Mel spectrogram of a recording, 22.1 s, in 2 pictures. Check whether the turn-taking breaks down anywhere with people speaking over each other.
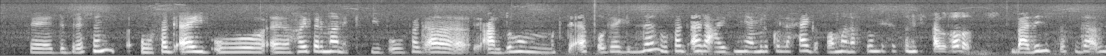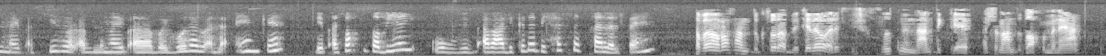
No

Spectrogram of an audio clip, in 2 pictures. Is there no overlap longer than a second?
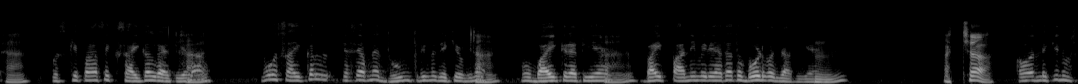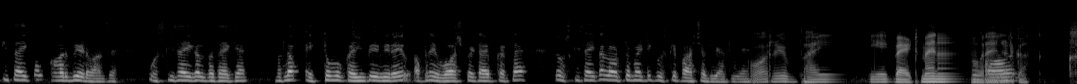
Yes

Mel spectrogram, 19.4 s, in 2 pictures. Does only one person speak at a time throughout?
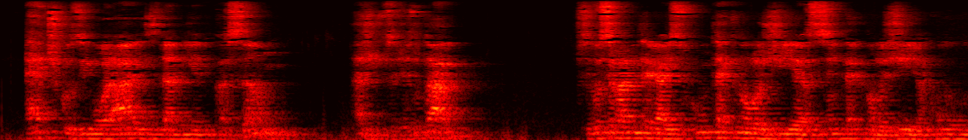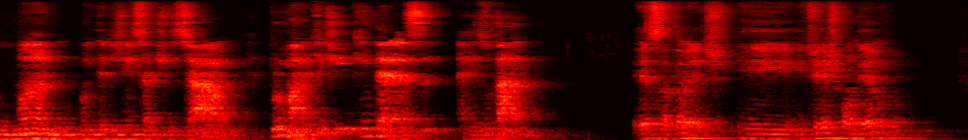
Yes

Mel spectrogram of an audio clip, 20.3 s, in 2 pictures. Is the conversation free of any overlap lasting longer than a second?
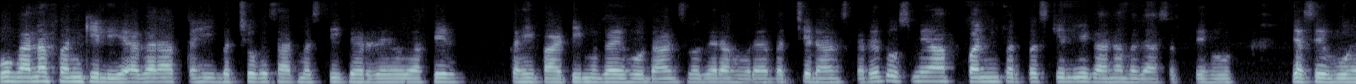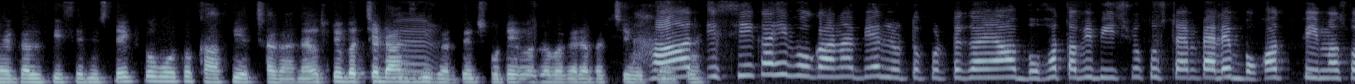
Yes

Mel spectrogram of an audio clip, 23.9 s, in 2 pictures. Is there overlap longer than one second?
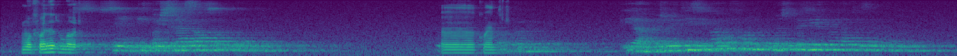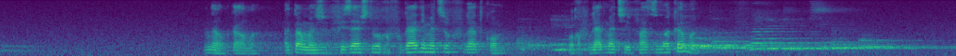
No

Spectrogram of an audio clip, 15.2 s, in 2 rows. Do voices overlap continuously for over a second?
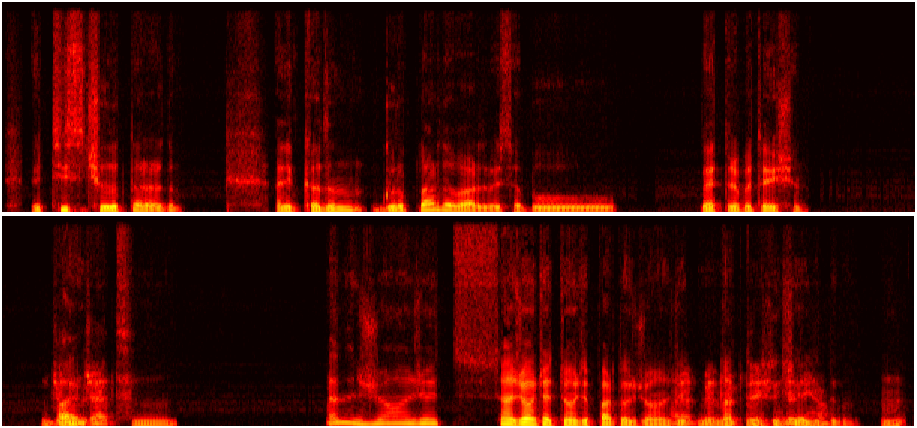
Yes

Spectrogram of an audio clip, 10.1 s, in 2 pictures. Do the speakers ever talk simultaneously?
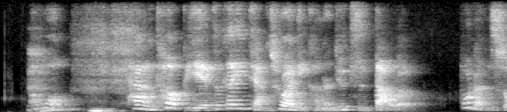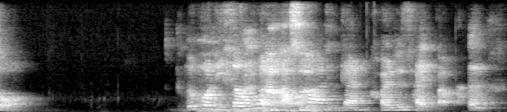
Yes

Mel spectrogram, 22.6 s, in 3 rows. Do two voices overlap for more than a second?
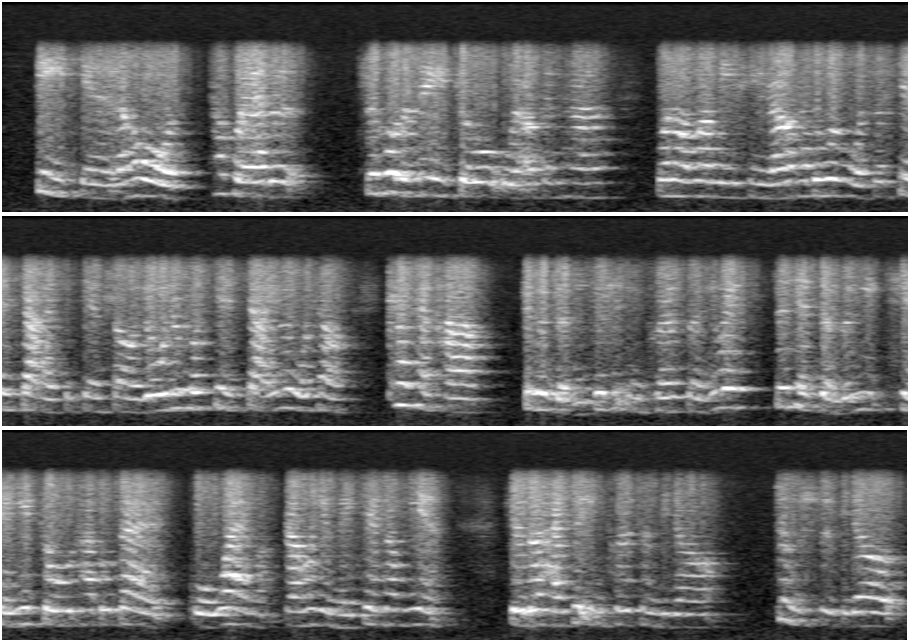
No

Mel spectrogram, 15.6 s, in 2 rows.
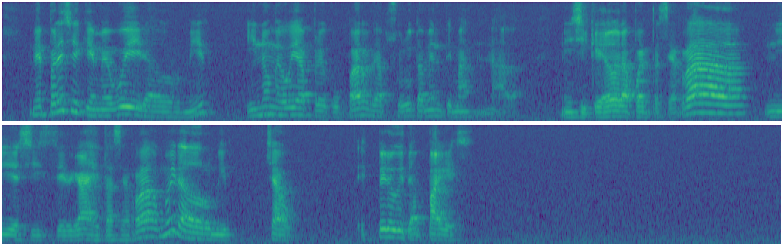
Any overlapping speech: No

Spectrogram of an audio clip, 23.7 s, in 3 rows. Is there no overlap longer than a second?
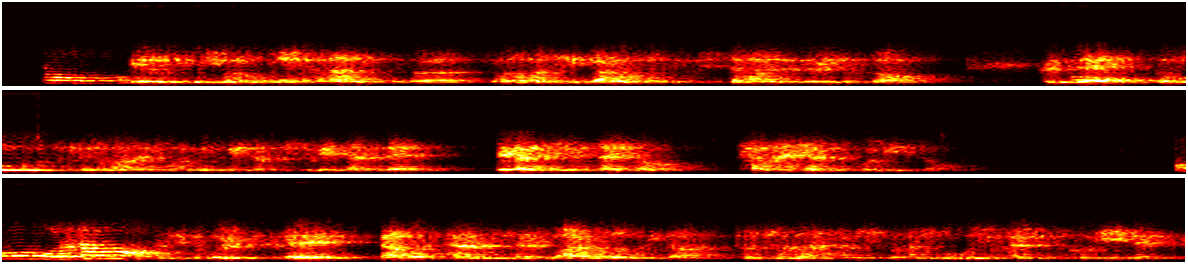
Yes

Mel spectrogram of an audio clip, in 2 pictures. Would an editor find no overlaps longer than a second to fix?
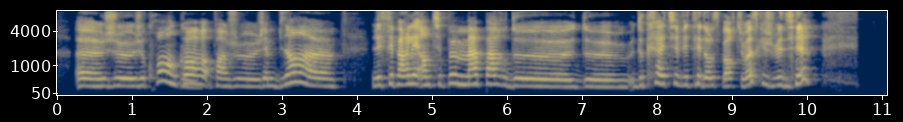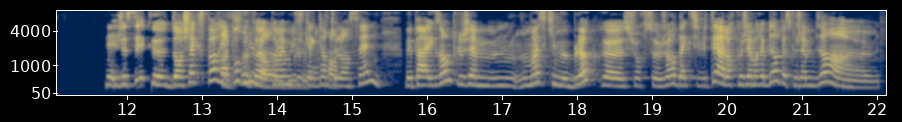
No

